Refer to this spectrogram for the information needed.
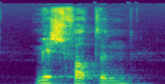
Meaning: to misunderstand, misapprehend
- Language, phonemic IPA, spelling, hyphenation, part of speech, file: Dutch, /ˈmɪs.vɑ.tə(n)/, misvatten, mis‧vat‧ten, verb, Nl-misvatten.ogg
